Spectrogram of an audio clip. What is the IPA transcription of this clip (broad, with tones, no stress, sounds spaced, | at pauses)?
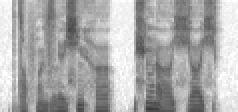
dˤ ɨ˩ f ɐ̃˩ z l e˧ ɕ ĩ˥ h ɐ˧ | ɕ ũ˥ ɾ ɐː˩ ç ɐː˥ ç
